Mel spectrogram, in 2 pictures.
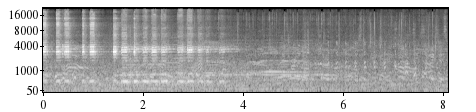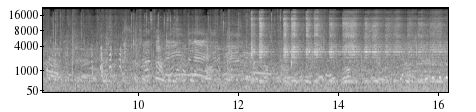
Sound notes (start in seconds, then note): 9.1 laughing; 12.2 horn honking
